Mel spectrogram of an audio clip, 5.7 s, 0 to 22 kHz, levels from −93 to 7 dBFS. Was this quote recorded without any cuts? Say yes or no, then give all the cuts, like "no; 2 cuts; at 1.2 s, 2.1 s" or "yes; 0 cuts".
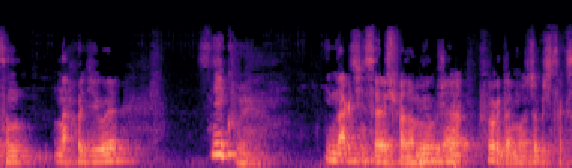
yes; 0 cuts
